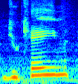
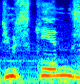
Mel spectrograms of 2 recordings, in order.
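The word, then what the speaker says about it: Duquesne: former NBA player about throwing a game at Dukane. That's how you pronounce it you marks out there. It's not Dkins or whatever you want to say.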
